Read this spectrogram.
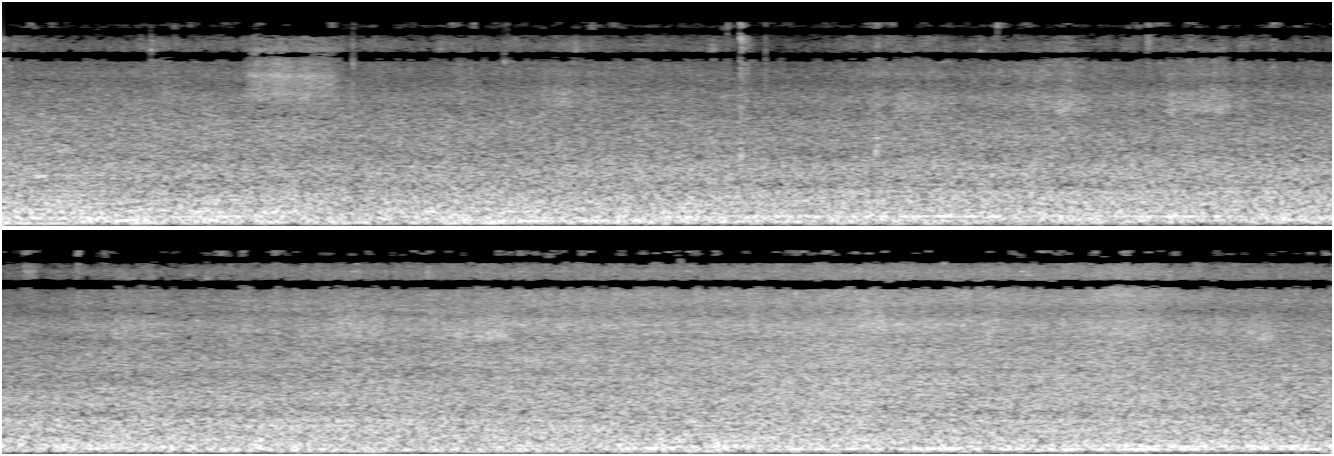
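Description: City traffic rumbles steadily on a nearby street.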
